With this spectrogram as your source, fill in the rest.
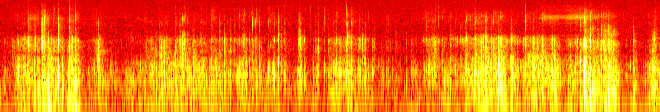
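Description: A clear glittery plastic shower cap, bunched up small, is crinkled with fingertips near the face. Dense, bright crinkling and crackling rustles go on throughout, with sharper bursts near the start and again around six to seven and a half seconds.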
